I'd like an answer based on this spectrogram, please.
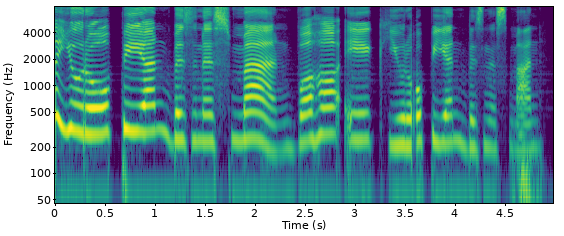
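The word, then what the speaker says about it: European: The pronunciation is य, जो कि है consonant. He इज अ यूरोपियन businessman.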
